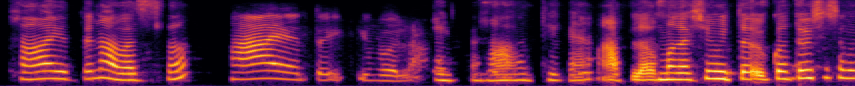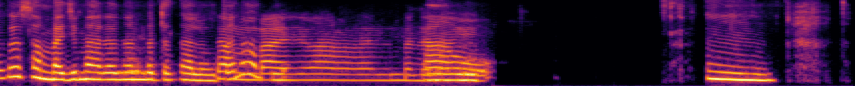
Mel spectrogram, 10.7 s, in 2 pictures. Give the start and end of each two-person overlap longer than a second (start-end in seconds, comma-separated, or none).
none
